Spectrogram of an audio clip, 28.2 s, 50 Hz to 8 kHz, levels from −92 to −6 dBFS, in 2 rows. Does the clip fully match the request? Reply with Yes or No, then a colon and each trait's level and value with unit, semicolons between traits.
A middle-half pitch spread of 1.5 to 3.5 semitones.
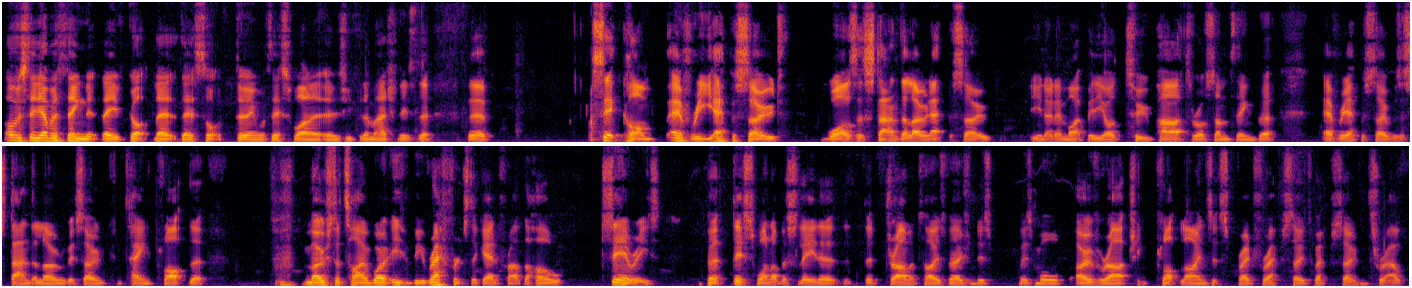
Yes: narrow, 2.6 semitones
